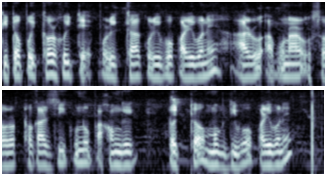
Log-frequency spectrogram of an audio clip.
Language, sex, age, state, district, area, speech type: Assamese, male, 45-60, Assam, Dhemaji, urban, read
